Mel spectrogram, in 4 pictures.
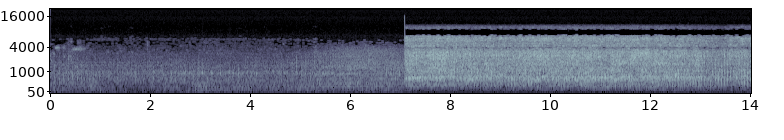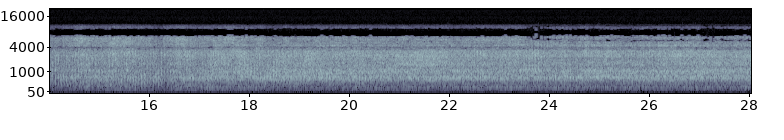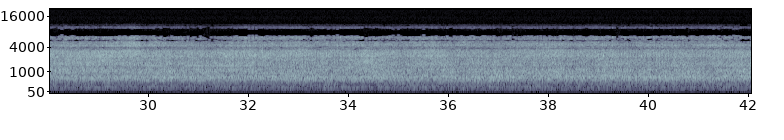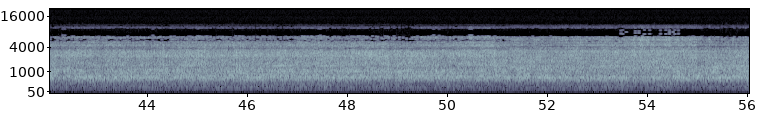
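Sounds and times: helicopter rotor and engines: 0.0s - 56.0s.

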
